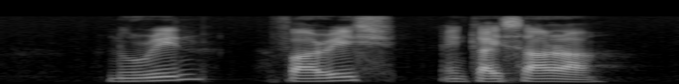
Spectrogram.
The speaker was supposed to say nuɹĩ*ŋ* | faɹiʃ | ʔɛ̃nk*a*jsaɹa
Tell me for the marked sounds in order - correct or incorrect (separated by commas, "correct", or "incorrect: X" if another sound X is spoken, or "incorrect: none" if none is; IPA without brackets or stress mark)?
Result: incorrect: n, correct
